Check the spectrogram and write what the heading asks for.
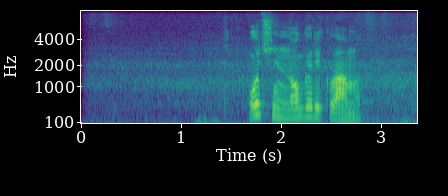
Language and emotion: Russian, neutral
